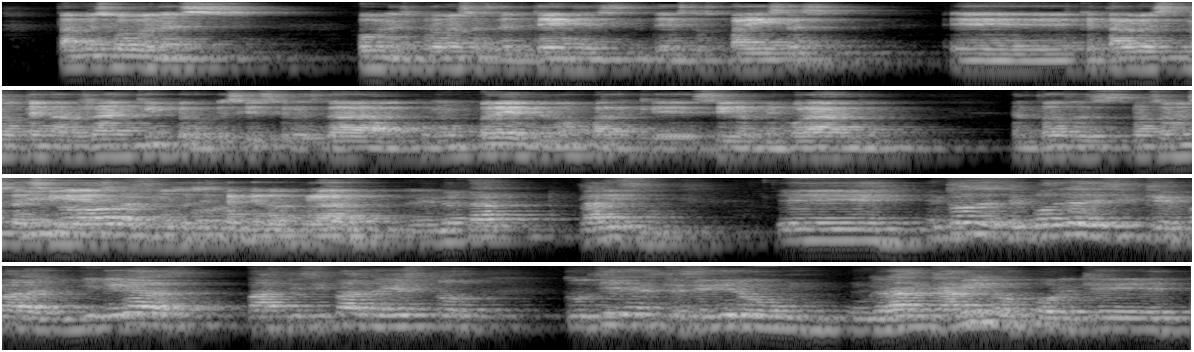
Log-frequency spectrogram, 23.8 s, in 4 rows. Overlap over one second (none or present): present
